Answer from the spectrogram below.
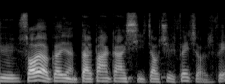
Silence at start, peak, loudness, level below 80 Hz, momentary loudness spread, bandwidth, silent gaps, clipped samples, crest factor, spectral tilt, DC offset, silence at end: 0 s; -6 dBFS; -24 LUFS; -68 dBFS; 12 LU; 11.5 kHz; none; under 0.1%; 18 dB; -4.5 dB/octave; under 0.1%; 0 s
